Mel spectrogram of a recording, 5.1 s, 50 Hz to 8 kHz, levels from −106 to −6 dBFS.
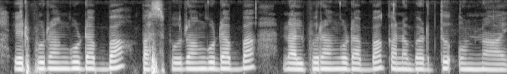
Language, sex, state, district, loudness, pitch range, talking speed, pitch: Telugu, female, Telangana, Mahabubabad, -17 LUFS, 195-210 Hz, 130 wpm, 200 Hz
